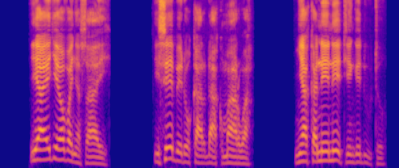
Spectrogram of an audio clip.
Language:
Luo (Kenya and Tanzania)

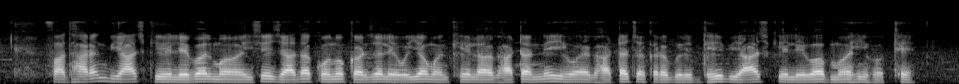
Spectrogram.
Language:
Chhattisgarhi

